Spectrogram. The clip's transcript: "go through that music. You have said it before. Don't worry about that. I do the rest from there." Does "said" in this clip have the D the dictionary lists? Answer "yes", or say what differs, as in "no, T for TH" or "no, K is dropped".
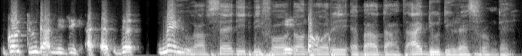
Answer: yes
